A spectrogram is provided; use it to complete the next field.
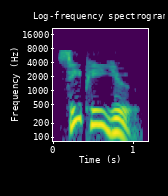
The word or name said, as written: cpu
